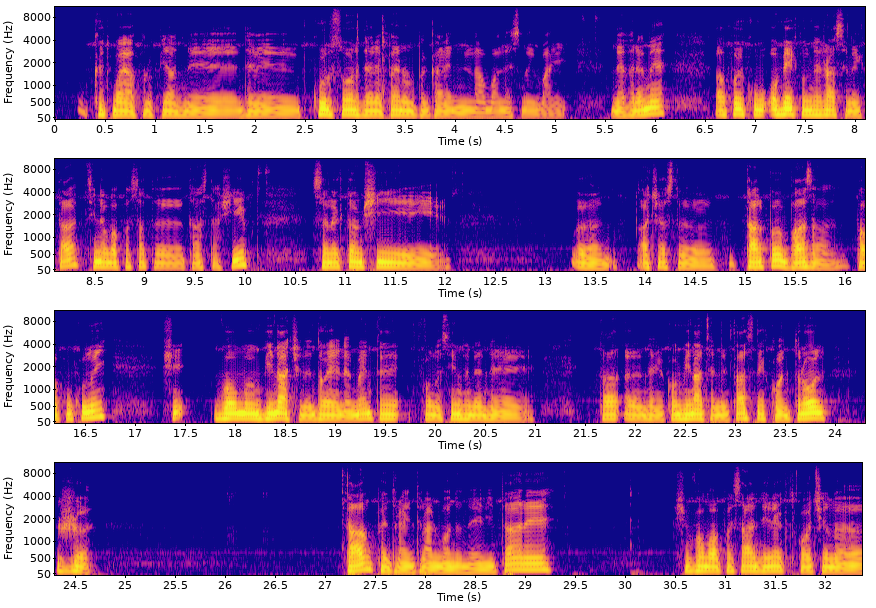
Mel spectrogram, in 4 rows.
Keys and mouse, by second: 3.3 g, 10.1-24.0 right drag, 24.0 ctrl+j, 26.0-27.2 drag, 27.2 Tab, 28.2 z, 30.1 KP_3.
